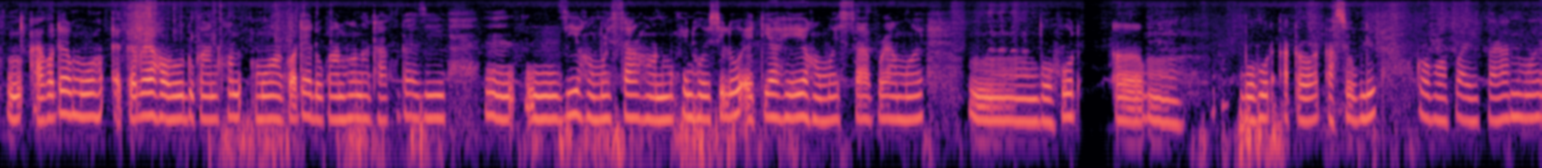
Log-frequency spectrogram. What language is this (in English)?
Assamese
